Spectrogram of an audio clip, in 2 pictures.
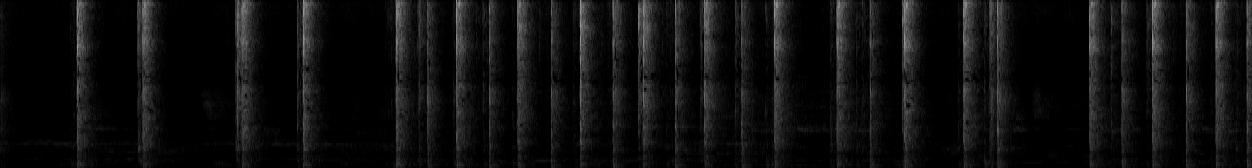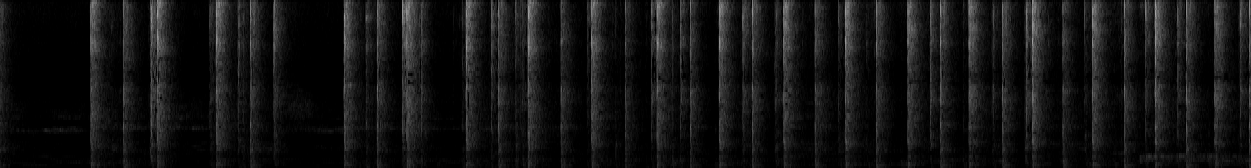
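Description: Rock music with pounding drums plays through a television speaker.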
